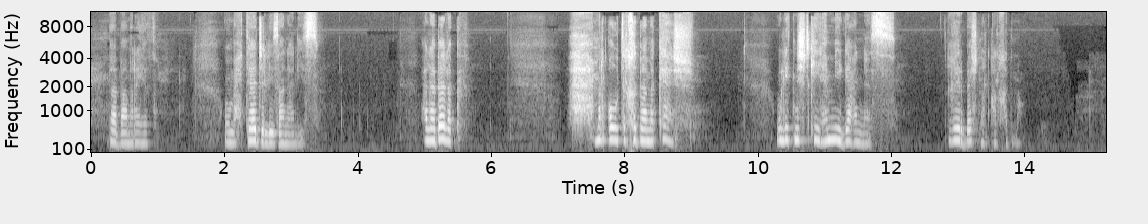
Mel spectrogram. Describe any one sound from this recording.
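A young woman speaks calmly and close by, in bursts with pauses.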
